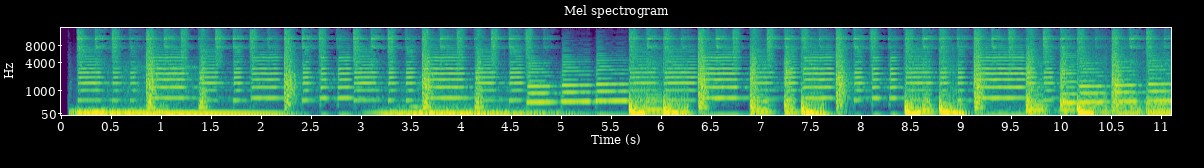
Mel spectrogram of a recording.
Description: Awesome Music, Ringtones

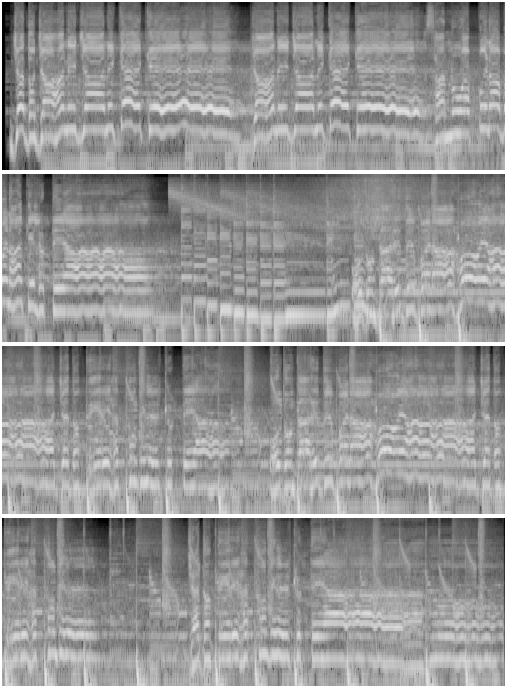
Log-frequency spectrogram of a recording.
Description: Triangle, Rabab

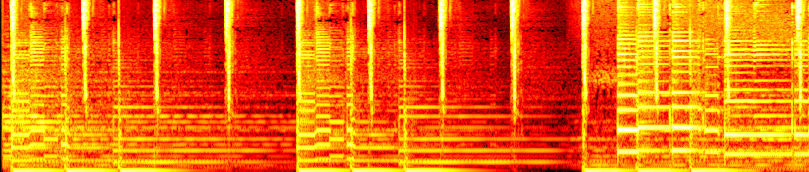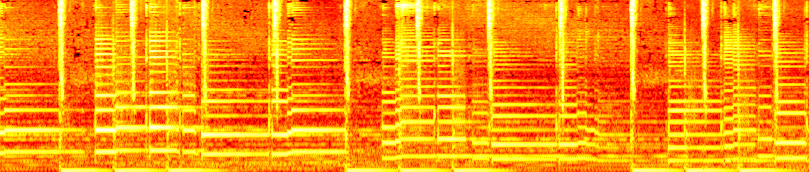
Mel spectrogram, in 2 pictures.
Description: tone; Valentine Tones; Valentines Spl

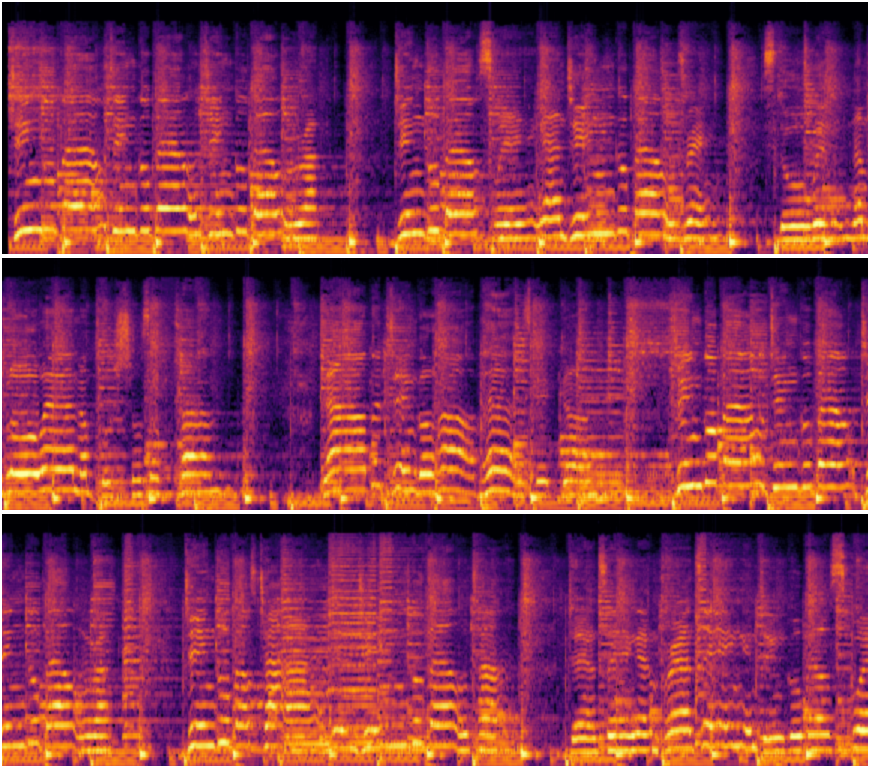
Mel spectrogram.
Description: Jingle Bell; Christmas

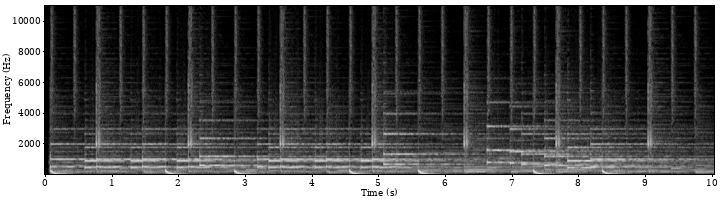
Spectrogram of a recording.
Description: Instrumental Ringtone; Bollywood Hits (2014)

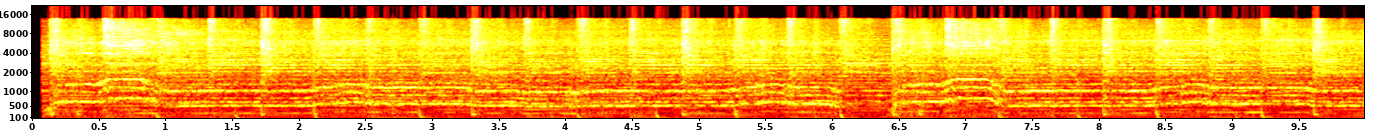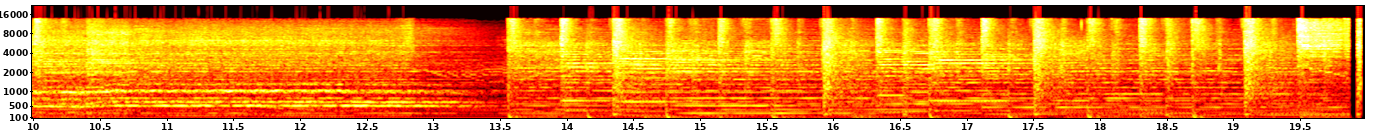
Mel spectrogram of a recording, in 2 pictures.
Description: Power Ballad, Theme; Bollywood

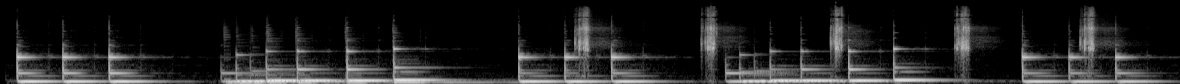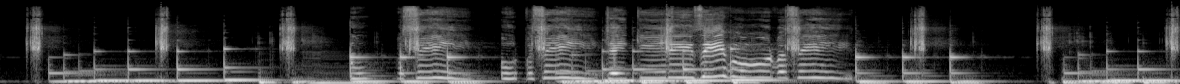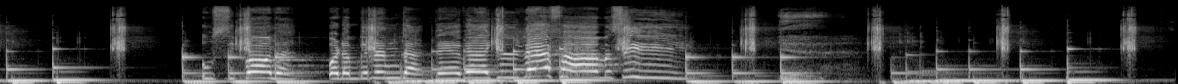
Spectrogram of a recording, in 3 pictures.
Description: Instrumental

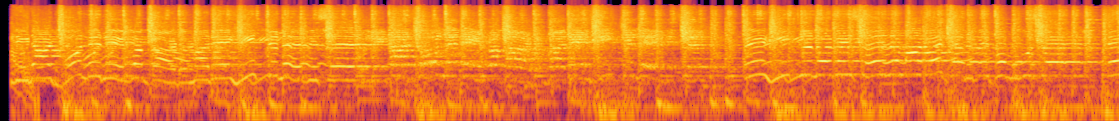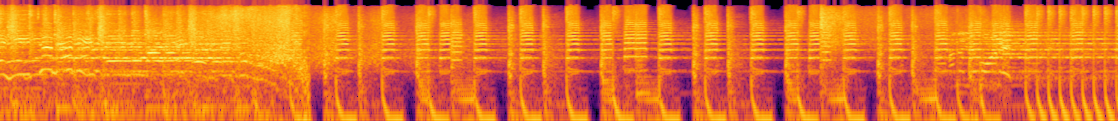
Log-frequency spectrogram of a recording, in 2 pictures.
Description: Dholida Dhol, Ringtone; Versus Ringtone (VS)

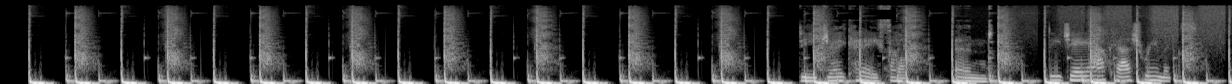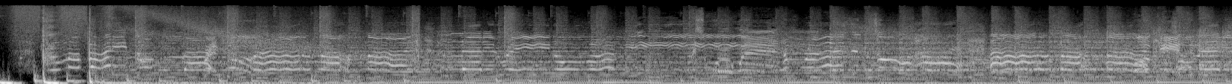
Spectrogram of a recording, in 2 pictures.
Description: Electro Groove Mix

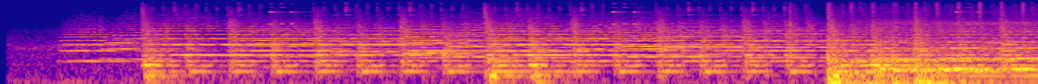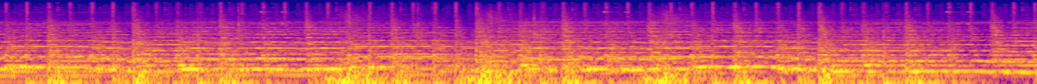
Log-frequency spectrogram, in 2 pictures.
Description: (Instrumental Tune); Tv Serials; Star Plus; Mahabharat

